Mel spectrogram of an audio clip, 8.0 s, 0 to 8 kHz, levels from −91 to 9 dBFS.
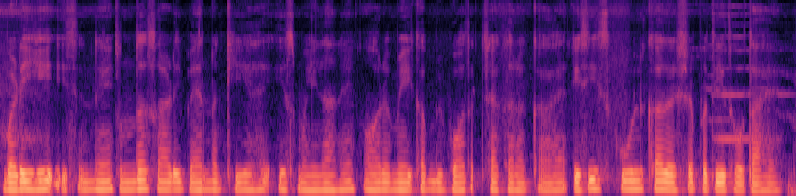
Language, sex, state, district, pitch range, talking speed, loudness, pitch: Hindi, male, Bihar, Kishanganj, 115-125 Hz, 195 wpm, -18 LUFS, 120 Hz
